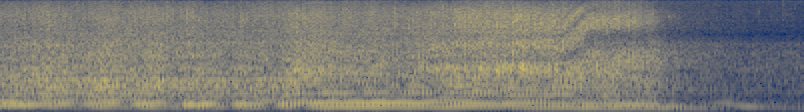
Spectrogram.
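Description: A car engine revs hard at close range.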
